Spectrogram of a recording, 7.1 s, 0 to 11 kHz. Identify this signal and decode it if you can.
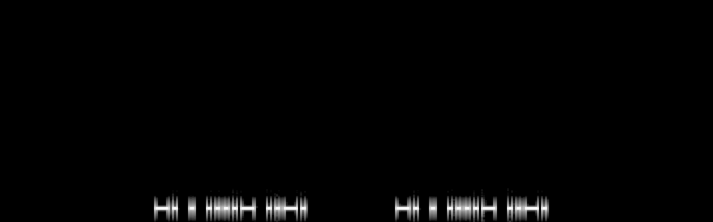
Morse code, heard as a keyed tone, about 28 wpm, 700 Hz. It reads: NE4F NE4F
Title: USA Call Signs - 4 Characters - Repeated 2x - 28wpm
